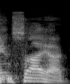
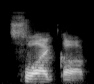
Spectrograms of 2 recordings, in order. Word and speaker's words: Van Scyoc: Van Scyoc. You see, I made the mistake of going to Warren to ask for pronunciation. It's better than my second grade teacher's pronunciation, Slycock. Oh, well, you know, it could have been Cyclops. That would have been terrible.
